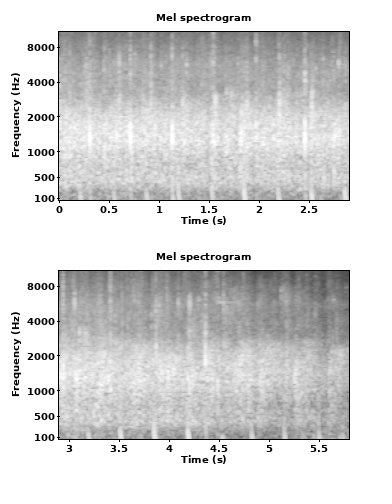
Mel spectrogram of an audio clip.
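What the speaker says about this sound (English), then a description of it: "Can we give our torture victim a round of applause?" Audience applause following a staged human rights demonstration, a full crowd clapping steadily for several seconds and gradually tapering off toward the end.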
